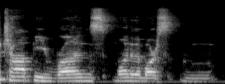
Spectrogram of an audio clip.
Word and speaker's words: Sapi: that there when um Eva choppy that her last name is spelled sapi Eva choppy runs one of the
